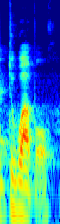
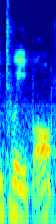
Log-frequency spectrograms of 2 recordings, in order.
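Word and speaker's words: Dwebble: I mean it I call it dwble because I'm pretty sure that's how it's pronounced cuz you know it it's pebble.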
